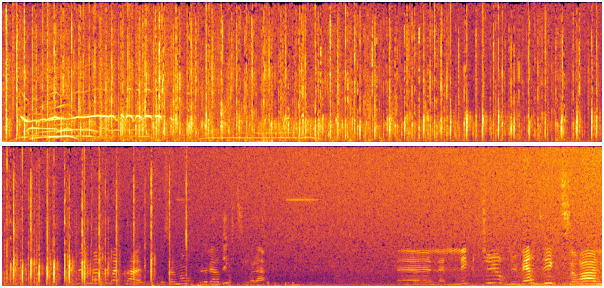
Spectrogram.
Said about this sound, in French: Je crois que ça mérite des applaudissements pour toute la dureté de la matinée.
